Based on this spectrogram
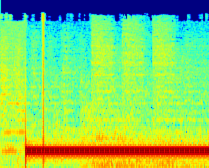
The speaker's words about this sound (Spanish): La llamada se cobrará al terminar los tonos siguientes.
